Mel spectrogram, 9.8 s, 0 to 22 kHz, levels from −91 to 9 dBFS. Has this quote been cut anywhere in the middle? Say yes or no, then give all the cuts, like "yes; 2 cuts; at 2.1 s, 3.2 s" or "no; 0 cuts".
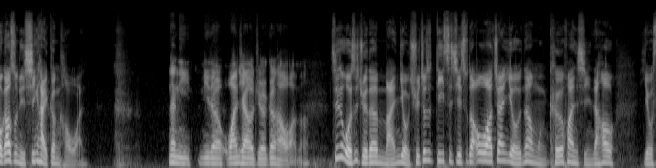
no; 0 cuts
